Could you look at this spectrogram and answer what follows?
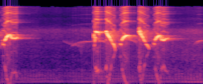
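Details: Oriental magpie-robin singing vigorously in a rapid 'nembak speed roll' style, used as a lure recording: a sharp whistled note, a pause with a faint thin whistle, then a burst of four loud clicking, swooping whistles.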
